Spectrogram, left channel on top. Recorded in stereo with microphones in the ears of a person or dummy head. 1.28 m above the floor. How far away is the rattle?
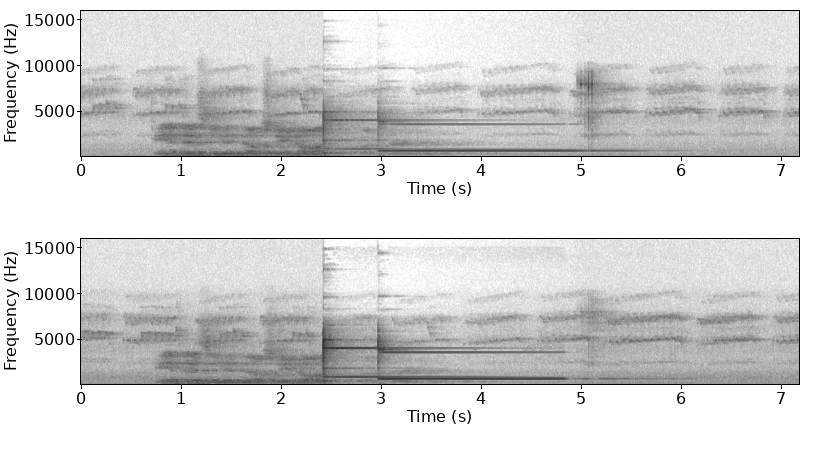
No rattle in this recording.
